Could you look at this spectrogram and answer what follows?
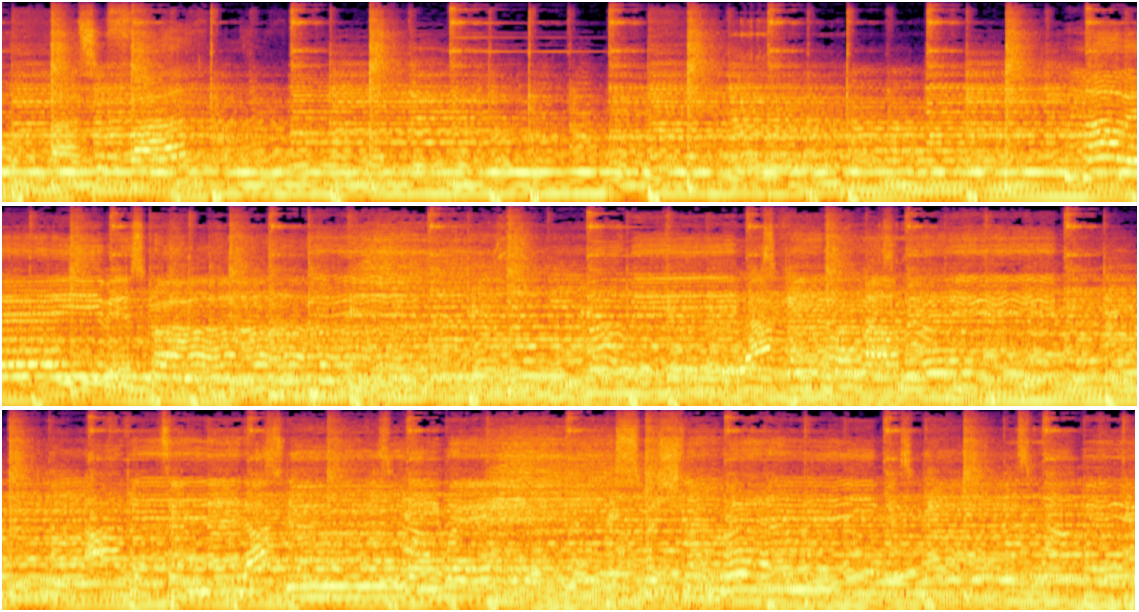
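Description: A song plays continuously, with layered hazy guitars, steady bass and drums and sustained dreamy tones, full and even in loudness with no talking.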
